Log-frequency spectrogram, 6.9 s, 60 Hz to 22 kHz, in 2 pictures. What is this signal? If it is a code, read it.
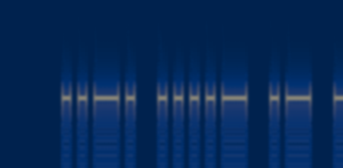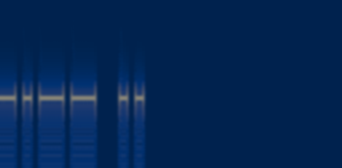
Morse code, heard as a keyed tone, about 15 wpm, 700 Hz. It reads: F4AYI
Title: DXCC-100 Call Signs - 5 Characters - Repeated 2x - 15wpm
